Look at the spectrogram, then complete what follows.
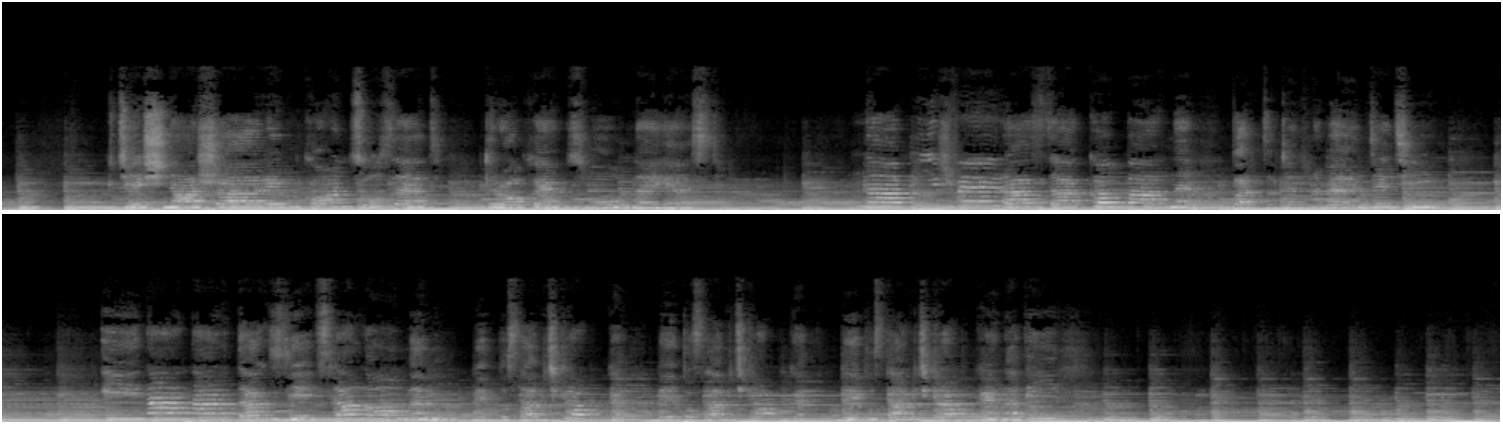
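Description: A young girl singing a song in Polish into a microphone over instrumental accompaniment with a steady bass line.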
